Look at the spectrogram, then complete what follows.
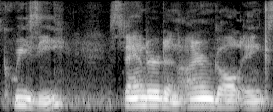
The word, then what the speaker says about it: KWZ: inks of Australia and kwz pronounced queasy standard and iron gall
